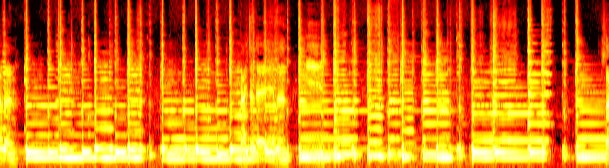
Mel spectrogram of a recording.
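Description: Ellis F-style mandolin strummed in a blues shuffle rhythm through a progression in E, with the third finger and pinky rocking between the sixth and seventh frets over each chord in a guitar-like boogie pattern. The strumming stops briefly a few times between phrases.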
